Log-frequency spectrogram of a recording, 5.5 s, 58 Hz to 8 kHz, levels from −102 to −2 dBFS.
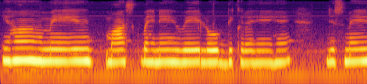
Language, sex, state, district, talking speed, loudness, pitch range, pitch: Hindi, female, Haryana, Charkhi Dadri, 110 wpm, -11 LUFS, 210-225 Hz, 215 Hz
